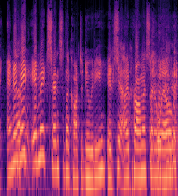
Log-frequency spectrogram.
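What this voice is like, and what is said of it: Imitates another person's voice. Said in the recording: “That's a good impression. That's a pretty good impression.”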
